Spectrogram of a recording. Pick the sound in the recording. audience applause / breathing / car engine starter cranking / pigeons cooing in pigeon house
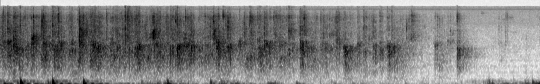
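audience applause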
